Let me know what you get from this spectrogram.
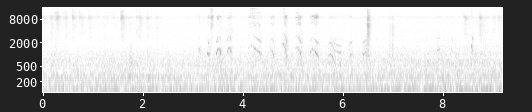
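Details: Six-week-old chocolate brown Toy Poodle puppies playing and sorting out their pecking order; many quick, high squeaks and yips, rising and falling, clustered in the middle of the clip over a steady low rumble.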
